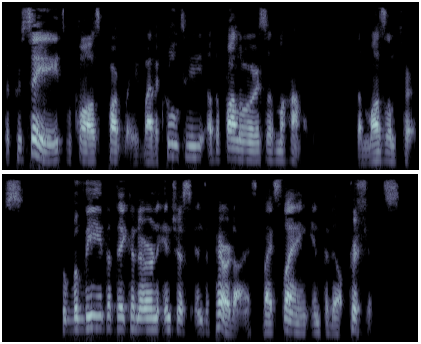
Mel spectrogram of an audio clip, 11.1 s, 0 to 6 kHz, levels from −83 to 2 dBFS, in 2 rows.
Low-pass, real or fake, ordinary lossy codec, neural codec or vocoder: 5.4 kHz; real; MP3, 48 kbps; none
